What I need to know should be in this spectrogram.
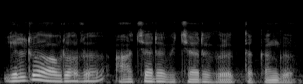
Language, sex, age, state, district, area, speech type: Kannada, male, 30-45, Karnataka, Dharwad, rural, spontaneous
